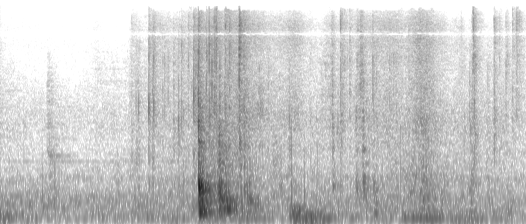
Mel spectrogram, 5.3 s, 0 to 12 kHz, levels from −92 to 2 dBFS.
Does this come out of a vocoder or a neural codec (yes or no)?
no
